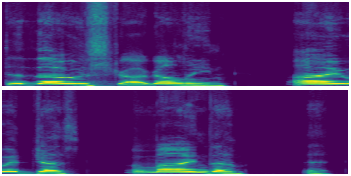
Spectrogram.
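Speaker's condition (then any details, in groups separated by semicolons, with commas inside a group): Parkinson's disease; young onset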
